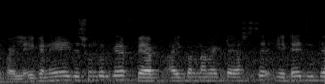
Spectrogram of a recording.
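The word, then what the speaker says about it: favicon: মধ্যেই আর এই জিনিসটাকে বলে ফ্যাব আইকন ফেবিকন অনেকে অনেক কিছু বলে ওটা না সুন্দর উচ্চারণ হল ফ্যাব আইকন এখন আমরা যদি এখানে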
